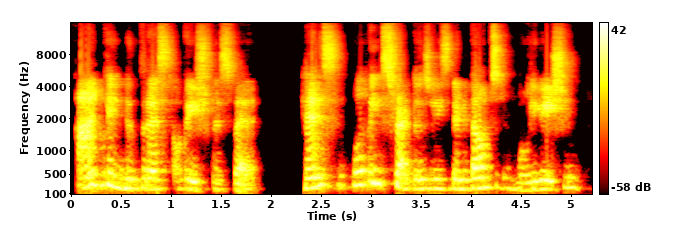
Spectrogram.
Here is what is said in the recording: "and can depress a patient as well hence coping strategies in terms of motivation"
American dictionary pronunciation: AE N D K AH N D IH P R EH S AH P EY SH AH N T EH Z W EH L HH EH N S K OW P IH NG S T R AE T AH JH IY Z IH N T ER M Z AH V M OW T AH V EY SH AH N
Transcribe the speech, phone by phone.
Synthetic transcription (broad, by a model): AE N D K AH N D IH P R EH S AH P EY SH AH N EH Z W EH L HH EH N S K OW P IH NG S T R AE T AH JH IY Z IH N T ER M S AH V M OW T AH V EY SH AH N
